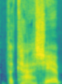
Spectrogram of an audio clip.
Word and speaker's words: focaccia: And then showed how people were making this focaccia bread.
